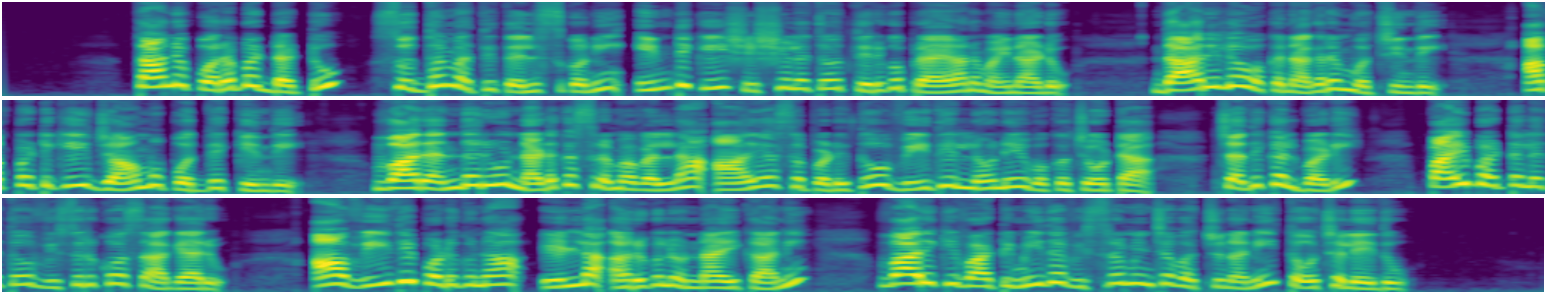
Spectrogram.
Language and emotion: Telugu, neutral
